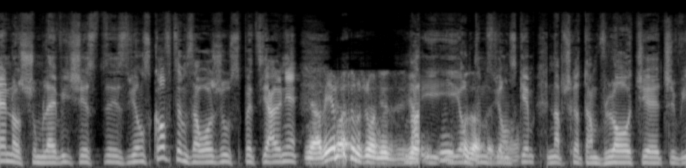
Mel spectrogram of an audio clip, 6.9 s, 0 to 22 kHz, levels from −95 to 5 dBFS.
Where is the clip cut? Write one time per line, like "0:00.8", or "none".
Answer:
0:04.2
0:05.5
